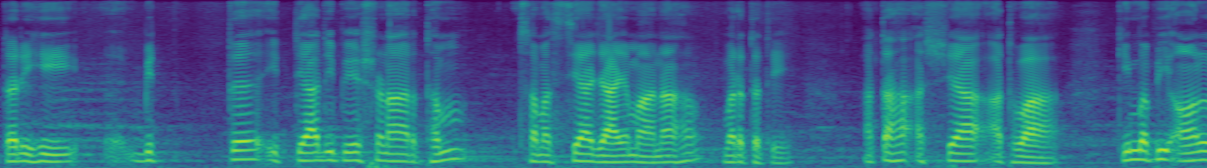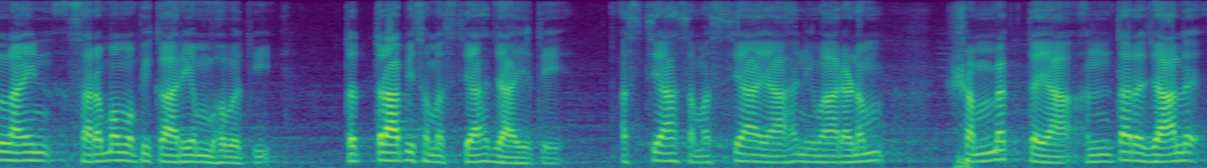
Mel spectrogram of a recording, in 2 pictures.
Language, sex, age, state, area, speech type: Sanskrit, male, 30-45, Uttar Pradesh, urban, spontaneous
